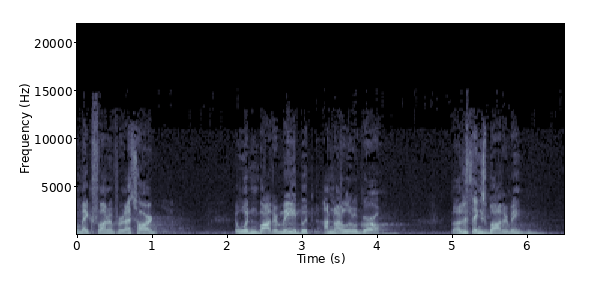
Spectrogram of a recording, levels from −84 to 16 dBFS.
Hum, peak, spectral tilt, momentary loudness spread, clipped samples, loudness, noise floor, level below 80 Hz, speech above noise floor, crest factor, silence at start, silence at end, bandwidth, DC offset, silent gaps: none; -2 dBFS; -5 dB/octave; 11 LU; under 0.1%; -19 LUFS; -47 dBFS; -58 dBFS; 28 dB; 18 dB; 0 s; 0.2 s; 15 kHz; under 0.1%; none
